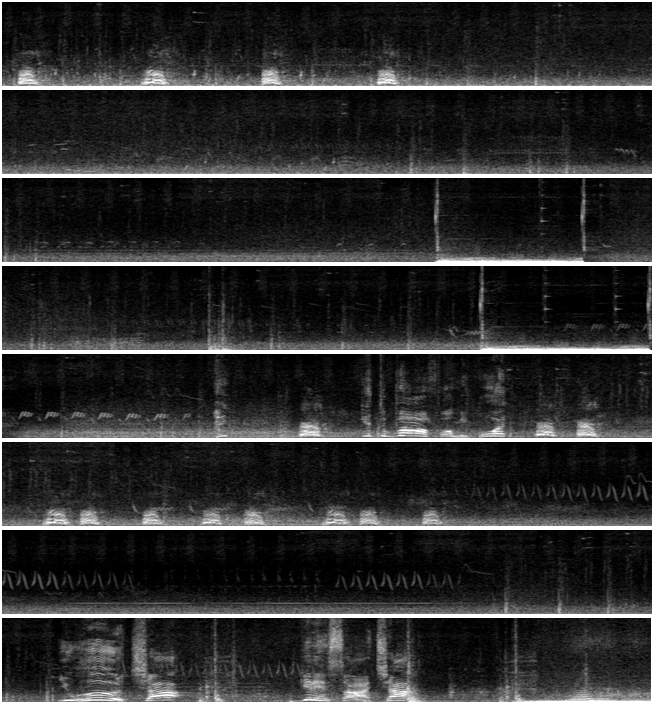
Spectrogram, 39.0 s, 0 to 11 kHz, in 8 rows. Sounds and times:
Music: 0:18.3 - 0:19.5.

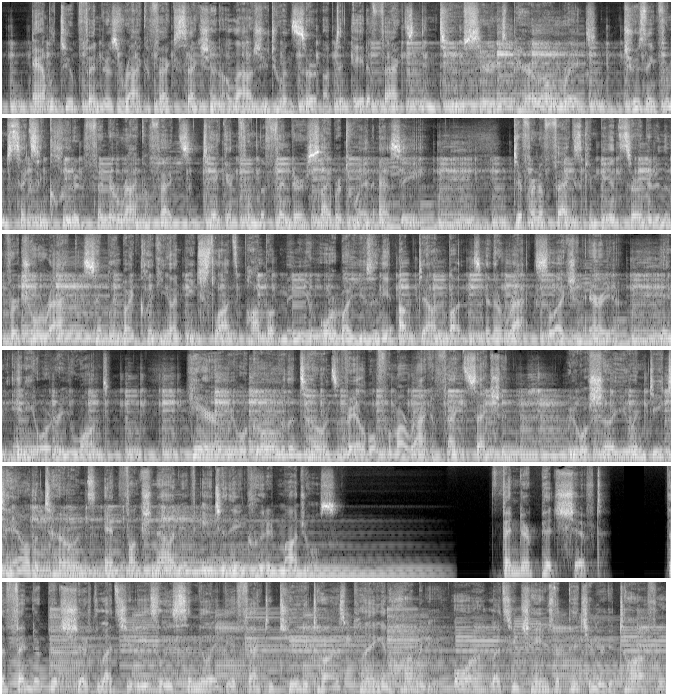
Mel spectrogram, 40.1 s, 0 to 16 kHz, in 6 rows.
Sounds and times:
Guitar: 0:00.0 - 0:31.3, 0:33.4 - 0:40.0
Speech: 0:00.3 - 0:11.0, 0:11.8 - 0:21.2, 0:21.9 - 0:30.2, 0:31.7 - 0:40.0.

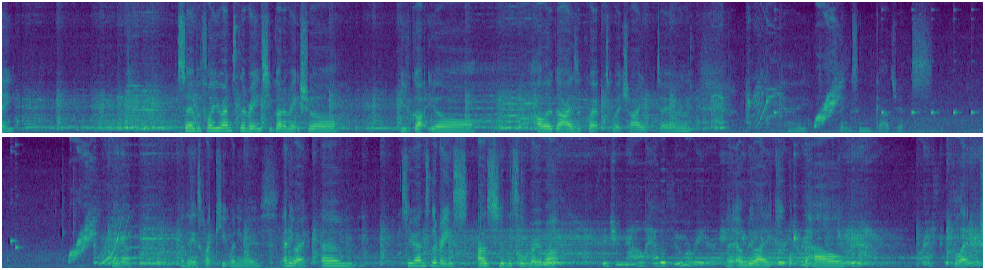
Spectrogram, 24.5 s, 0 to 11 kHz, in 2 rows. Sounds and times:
Speech: 0:19.8 - 0:22.8, 0:23.7 - 0:24.5.

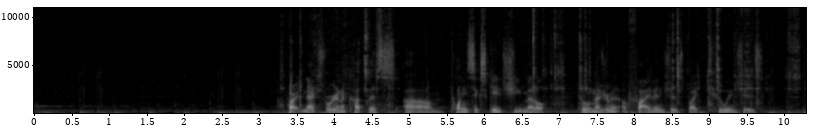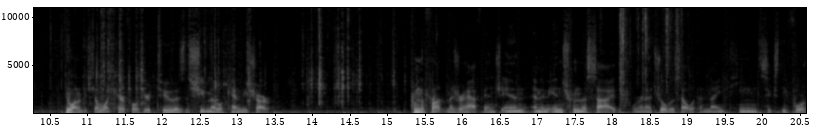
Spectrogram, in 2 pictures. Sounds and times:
Speech: 0:03.3 - 0:09.7, 0:10.7 - 0:13.5, 0:15.3 - 0:20.5.

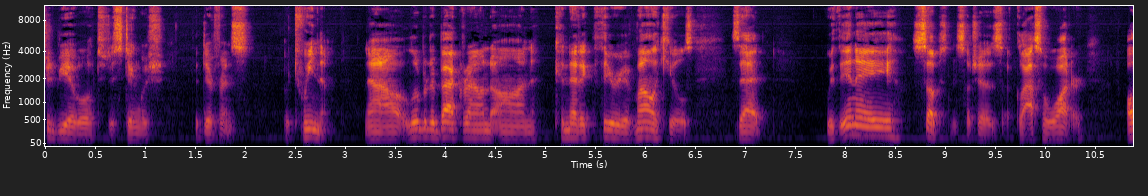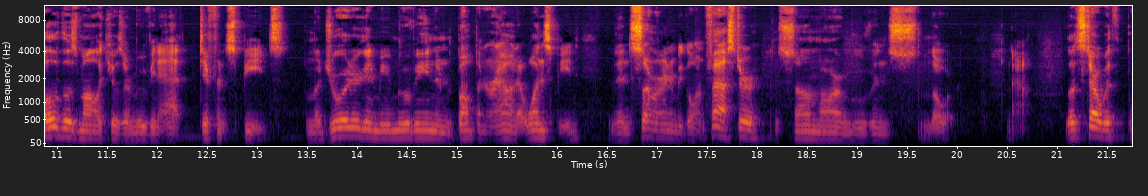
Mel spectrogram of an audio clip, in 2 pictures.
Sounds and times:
Speech: 0:00.0 - 0:07.2, 0:07.8 - 0:21.7.

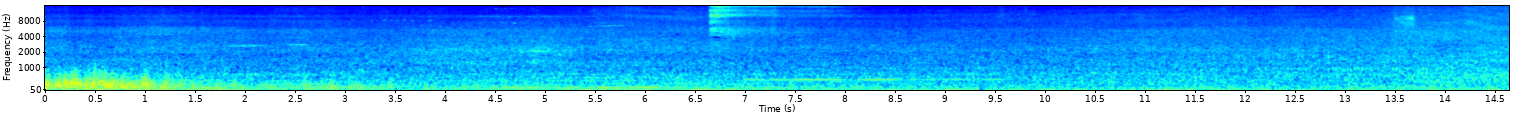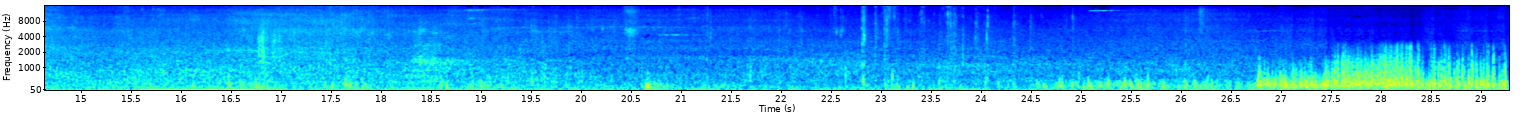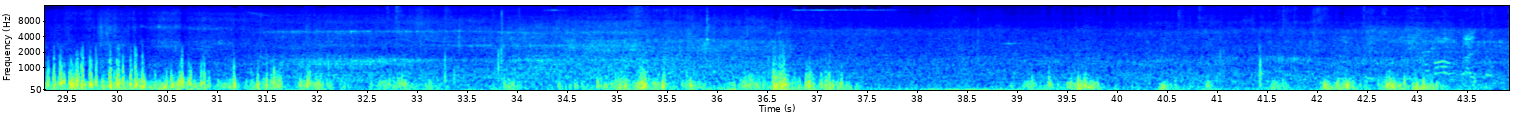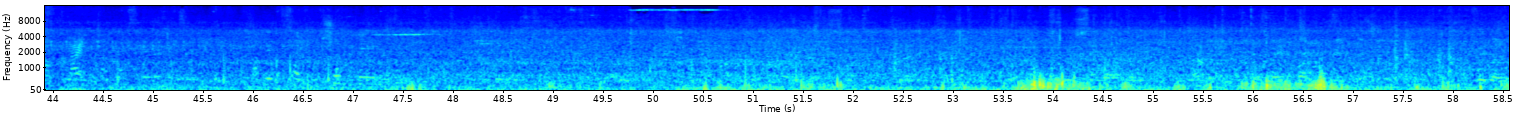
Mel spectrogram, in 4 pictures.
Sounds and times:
Wind noise (microphone): 0:00.0 - 0:02.0, 0:16.5 - 0:19.2, 0:23.0 - 0:37.5, 0:39.0 - 0:43.3, 0:52.8 - 0:58.5.

